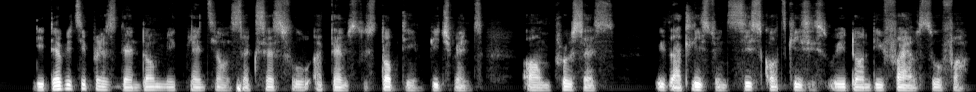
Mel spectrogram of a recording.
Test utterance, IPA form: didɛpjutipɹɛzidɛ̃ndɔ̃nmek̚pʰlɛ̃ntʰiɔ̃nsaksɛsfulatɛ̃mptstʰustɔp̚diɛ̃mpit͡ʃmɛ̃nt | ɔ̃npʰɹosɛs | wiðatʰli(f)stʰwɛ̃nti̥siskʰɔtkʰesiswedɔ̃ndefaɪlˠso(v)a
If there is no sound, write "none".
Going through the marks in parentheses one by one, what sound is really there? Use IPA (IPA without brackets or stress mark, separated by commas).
none, f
